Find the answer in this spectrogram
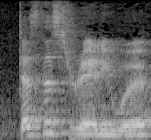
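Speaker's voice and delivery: normal talking voice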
